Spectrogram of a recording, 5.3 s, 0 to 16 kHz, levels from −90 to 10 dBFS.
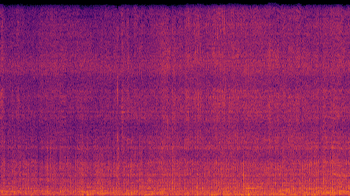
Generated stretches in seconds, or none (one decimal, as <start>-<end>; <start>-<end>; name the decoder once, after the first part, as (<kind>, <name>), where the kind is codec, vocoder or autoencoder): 0.6-1.4 (codec, SNAC); 1.9-2.8; 3.6-5.3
